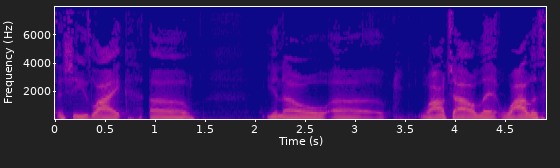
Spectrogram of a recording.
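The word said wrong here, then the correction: Wylis: fight, or Willis is they pronounced it, and Willis is Hodor.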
